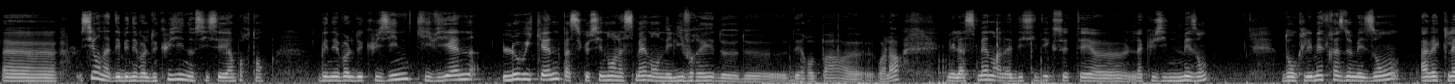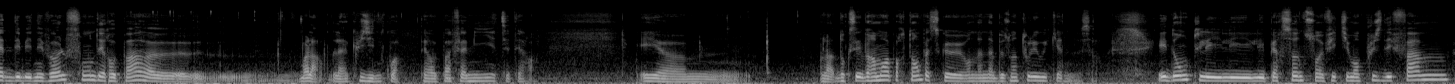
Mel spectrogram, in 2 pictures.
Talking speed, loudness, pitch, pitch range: 190 wpm, -26 LUFS, 170 Hz, 150-190 Hz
